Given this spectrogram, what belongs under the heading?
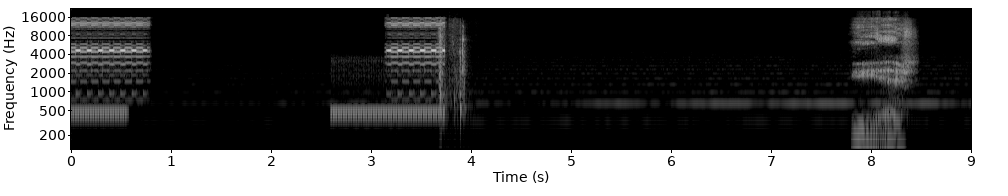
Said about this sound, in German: Geh ans Telefon jetzt, du Porter, der Fettsack!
